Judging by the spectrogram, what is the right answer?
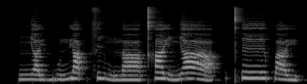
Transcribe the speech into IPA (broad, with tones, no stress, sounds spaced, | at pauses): ɲ a˩ j b u˩˧ n j a˧ k̚ s i˧˩ m n aː˩ kʰ a˥˨ j ɲ aː˥˨ | t̪ʰ eː˧ p a˧˩ j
